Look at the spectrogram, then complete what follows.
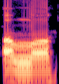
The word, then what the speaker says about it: Allah: Khatamallah, Allah, Allah ya. Ketika teman-teman melafadzkan lafadz Allah, ini harus dibacanya harus tebal karena ini dinamakan tafkhim. Allah, Allah, ya lafzul jalalah, tapi harus tebal.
